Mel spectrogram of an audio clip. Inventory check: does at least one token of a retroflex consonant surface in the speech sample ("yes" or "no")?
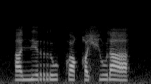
no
